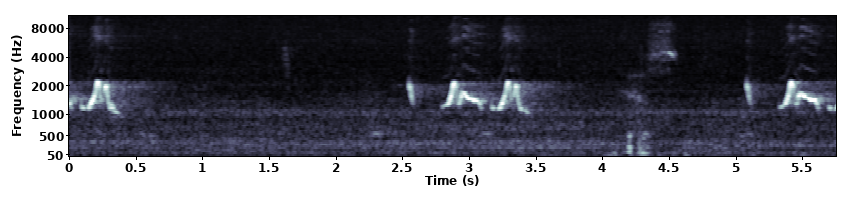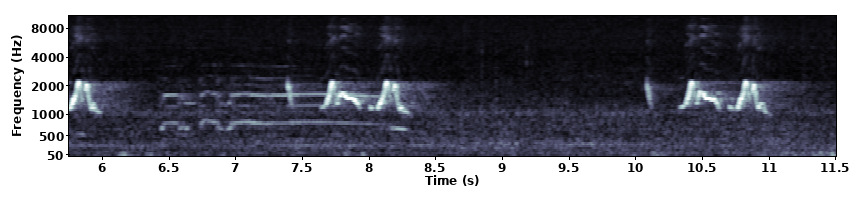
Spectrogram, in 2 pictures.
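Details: Repeated whistled phrases of a Chuck-will's-widow at dawn in Lake Placid, Florida, 12 April 2023, light rain falling: four full three-part calls roughly every two and a half seconds, with a faint second bird's steady whistle in between.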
